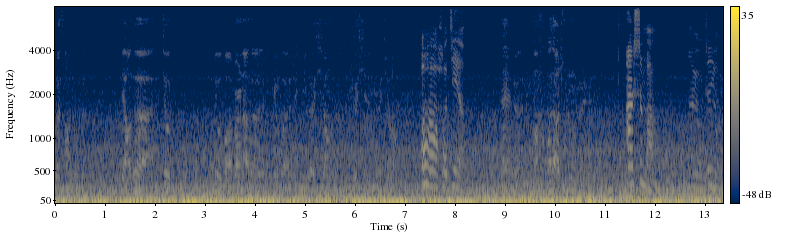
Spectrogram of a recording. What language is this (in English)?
Chinese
